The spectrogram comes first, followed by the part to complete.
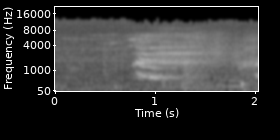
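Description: A woman's theatrical wailing cry: one falling wail about a second in, then a long held note starting near the end.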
